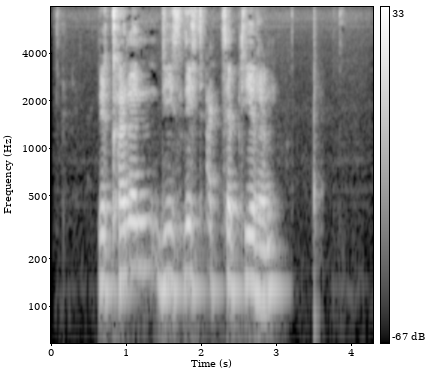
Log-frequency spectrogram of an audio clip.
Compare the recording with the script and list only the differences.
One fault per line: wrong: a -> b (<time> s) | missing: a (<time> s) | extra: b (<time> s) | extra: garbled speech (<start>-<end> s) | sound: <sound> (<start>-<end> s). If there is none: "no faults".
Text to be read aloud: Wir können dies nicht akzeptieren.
sound: thud (3.5-3.7 s)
